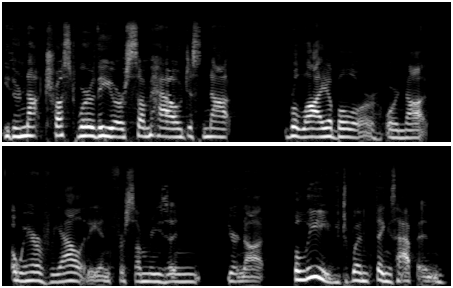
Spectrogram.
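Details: Adult woman speaking; normal speech.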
